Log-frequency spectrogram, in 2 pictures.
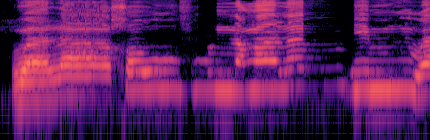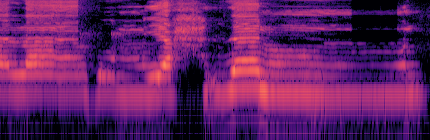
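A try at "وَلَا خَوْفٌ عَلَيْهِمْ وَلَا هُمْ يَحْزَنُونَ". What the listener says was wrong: tekan lagi huruf ainnya bu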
